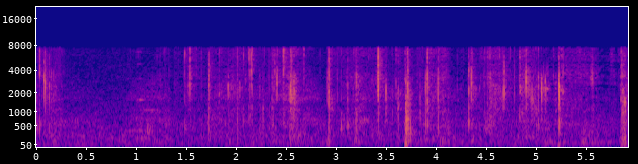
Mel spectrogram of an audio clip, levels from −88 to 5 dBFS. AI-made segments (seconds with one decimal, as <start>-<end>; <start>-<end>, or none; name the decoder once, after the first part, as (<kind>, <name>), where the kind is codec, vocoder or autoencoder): 5.1-5.9 (vocoder, HiFi-GAN)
